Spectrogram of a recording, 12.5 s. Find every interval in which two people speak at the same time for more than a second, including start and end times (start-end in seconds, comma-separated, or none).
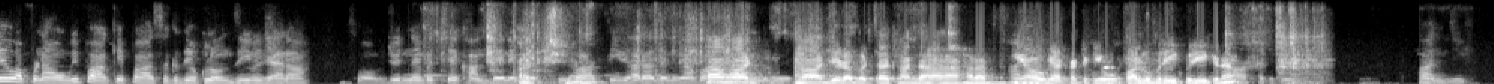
8.4-10.3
